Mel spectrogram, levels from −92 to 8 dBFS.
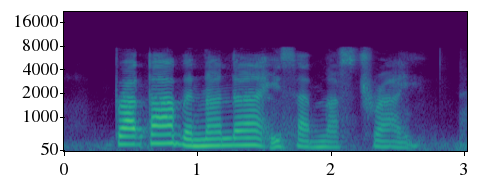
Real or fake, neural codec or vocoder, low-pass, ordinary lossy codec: fake; codec, 16 kHz, 1 kbps, FreqCodec, larger model; none; none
